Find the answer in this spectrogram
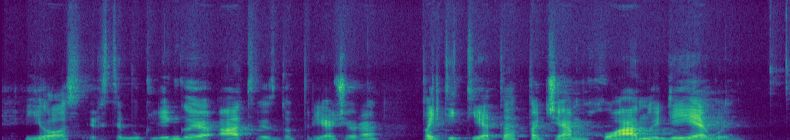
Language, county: Lithuanian, Kaunas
